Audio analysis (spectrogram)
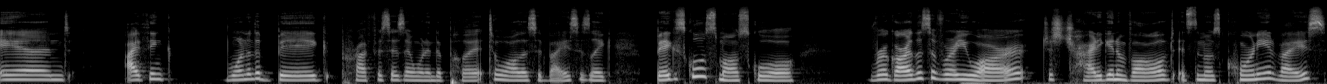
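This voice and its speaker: Fairly slow delivery in a dark, mellow tone, with fairly even intonation and a very clean recording over a silent background. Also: woman, medium pitch for a woman. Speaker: podcast host. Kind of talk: solo advice monologue.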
